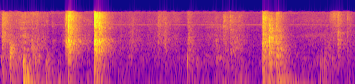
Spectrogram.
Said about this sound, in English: That's making a funny noise when Mummy's pulling the cards off the door. They're stuck to the door.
